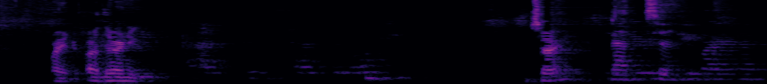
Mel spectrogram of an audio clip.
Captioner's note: speaking faintly off mic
